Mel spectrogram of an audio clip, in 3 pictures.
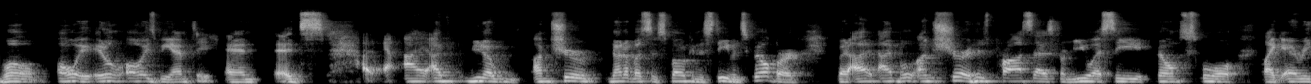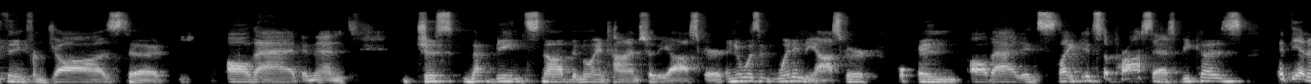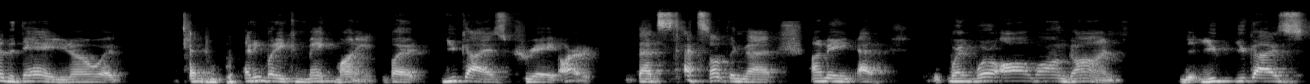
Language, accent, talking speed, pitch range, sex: English, American, 150 wpm, 115-145 Hz, male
